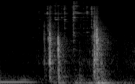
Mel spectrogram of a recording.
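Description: Keys jangle and clink against a door lock on a first morning in the Loire Valley, several close metallic rattles in quick bursts with quiet pauses between, and no speech over them.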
